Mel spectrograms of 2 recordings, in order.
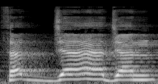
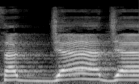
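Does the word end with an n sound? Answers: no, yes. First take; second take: yes; no. First: The word ends with an n sound. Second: The word ends on a vowel, no n. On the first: The reader continues without stopping. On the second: The reader stops at this word.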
